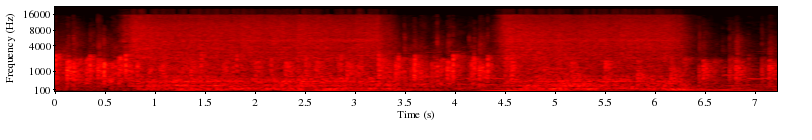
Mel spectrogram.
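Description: Sustained applause for the PSPC poker tournament champion at the final table, a broad wash of clapping and hiss-like crowd noise over a low, droning musical bed.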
